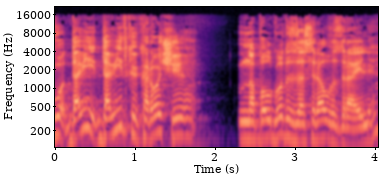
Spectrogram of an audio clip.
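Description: There is a man talking, captured on a very clean recording against a silent background. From Russia. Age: 30s. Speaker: podcast host, construction worker and photographer. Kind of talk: casual chat, podcast introduction. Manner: informal, friendly, chatty.

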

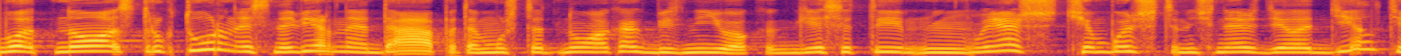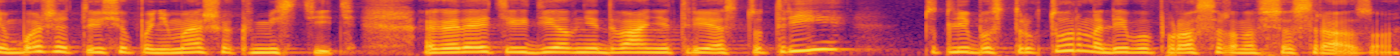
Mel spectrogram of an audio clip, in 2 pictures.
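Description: A woman's ordinary speaking voice, fairly high in pitch, at a moderate pace with ordinary pitch variation. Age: 20s. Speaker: communications agency partner. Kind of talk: casual chat.

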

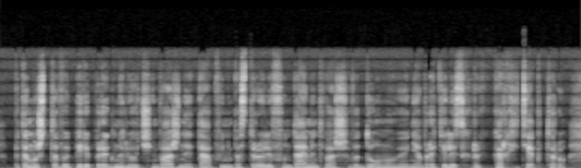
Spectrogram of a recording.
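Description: Talking very fast, a woman keeps a medium pitch that varies in an ordinary way. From Perm, Russia. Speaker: franchising expert and business founder. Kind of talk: casual interview conversation.

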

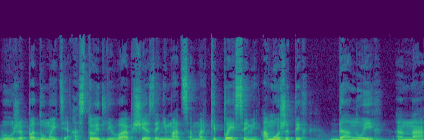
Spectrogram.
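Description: Pitch variation is ordinary in this moderate-paced delivery, spoken in an ordinary speaking voice. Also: man. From Russia, Kirov. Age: 30s. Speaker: podcast host, small business owner. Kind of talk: solo podcast monologue.

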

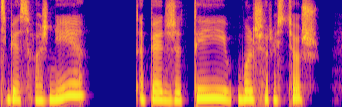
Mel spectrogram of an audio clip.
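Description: A soft-spoken woman's fairly high-pitched voice with fairly even intonation at a moderate pace. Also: dry, close sound with no echo. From Uzbekistan, Tashkent. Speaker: press service head. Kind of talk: interview.

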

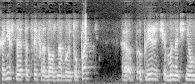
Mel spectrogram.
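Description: An ordinary speaking voice comes from a man with fairly high pitch. He keeps a moderate pace and fairly even intonation. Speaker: virologist, professor. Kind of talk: expert interview. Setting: phone call.

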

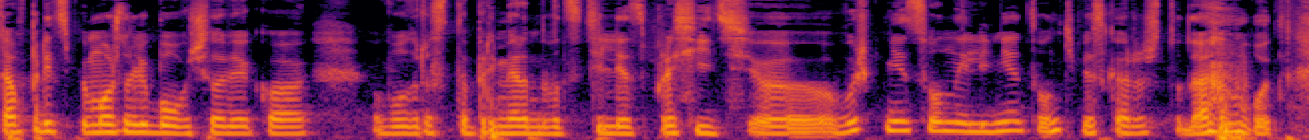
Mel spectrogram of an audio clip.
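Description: A woman rattles along at a very fast pace in a fairly low-pitched voice. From Russia, Nizhny Novgorod. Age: 18. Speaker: first-year university student. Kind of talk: casual interview.

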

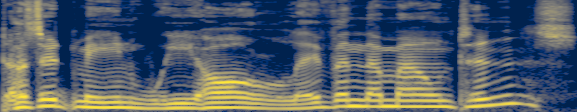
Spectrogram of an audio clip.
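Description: A man talks at a fairly slow pace in a put-on character voice. His pitch sits fairly high. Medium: read story. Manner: questioning, skeptical.

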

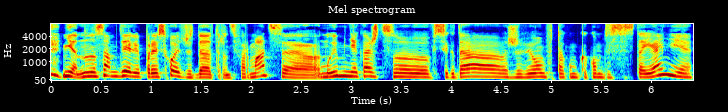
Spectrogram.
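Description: Here a woman has an unremarkable speaking voice and a fairly slow pace. Her intonation is lively. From Siberia, Russia (Ust-Ilimsk). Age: 30s. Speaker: writer. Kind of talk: casual chat.

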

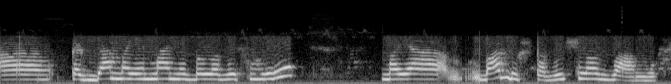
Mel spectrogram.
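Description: Speaking very slowly, a woman uses a high-pitched voice, with noticeable background noise. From Russian Far East. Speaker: caller. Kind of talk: phone-in storytelling. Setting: phone call.

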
